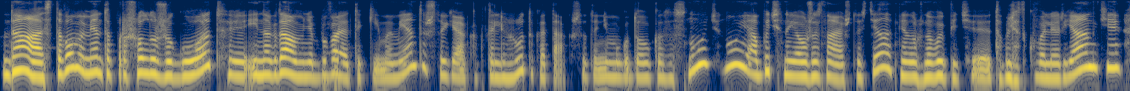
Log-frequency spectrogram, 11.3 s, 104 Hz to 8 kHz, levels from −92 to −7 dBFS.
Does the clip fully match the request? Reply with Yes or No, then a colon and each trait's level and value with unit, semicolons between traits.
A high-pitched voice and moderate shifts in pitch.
Yes: high, 220 Hz; average, 4.5 semitones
